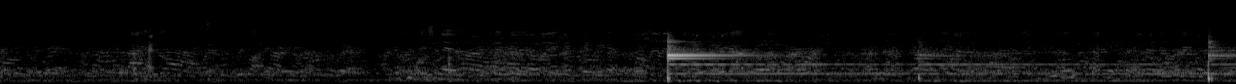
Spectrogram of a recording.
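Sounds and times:
room full of murmuring chatter: 0:00.0 - 0:12.3
bell rung to get attention: 0:06.7 - 0:12.3.

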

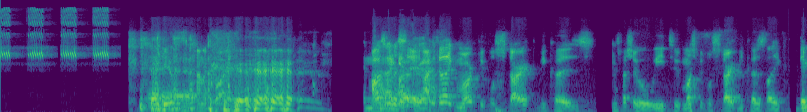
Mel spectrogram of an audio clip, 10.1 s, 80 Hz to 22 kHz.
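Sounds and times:
crickets chirping in high buzzing trills: 0:00.0 - 0:01.6
laughter: 0:01.6 - 0:04.2
speech: 0:01.8 - 0:03.8, 0:04.6 - 0:10.0.

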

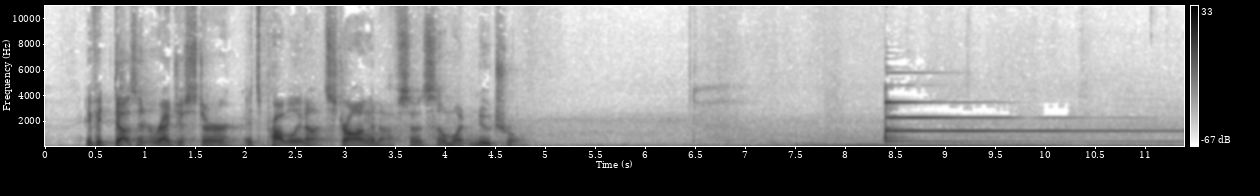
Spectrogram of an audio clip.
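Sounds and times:
speech: 0:00.4 - 0:04.9
steady low hum: 0:04.9 - 0:11.3
bell struck once and ringing: 0:08.4 - 0:11.3.

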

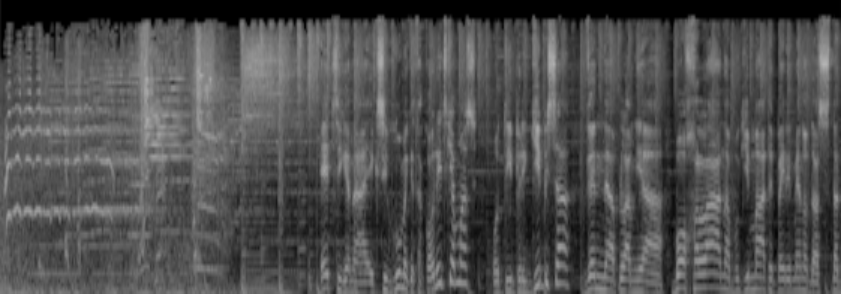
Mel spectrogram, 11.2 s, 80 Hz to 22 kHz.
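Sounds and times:
horse whinnying: 0:00.0 - 0:03.3
dense steady musical backdrop: 0:00.0 - 0:11.2
speech: 0:04.3 - 0:11.2.

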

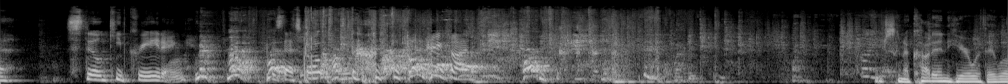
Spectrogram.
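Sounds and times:
speech: 0:00.0 - 0:07.4, 0:08.6 - 0:10.0
dog scrambling off a lap: 0:01.9 - 0:10.0
rustling and jostling: 0:02.2 - 0:10.0.

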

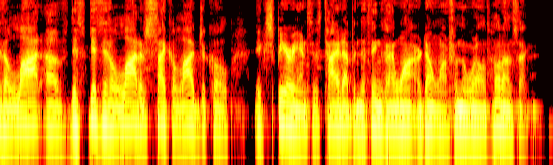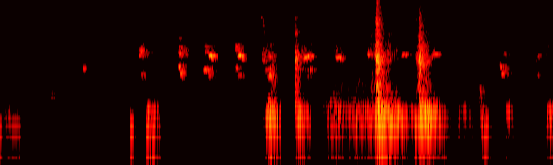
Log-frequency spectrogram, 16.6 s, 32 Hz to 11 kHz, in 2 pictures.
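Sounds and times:
speech: 0:00.0 - 0:08.1
dog barking outside: 0:10.4 - 0:14.9
thuds: 0:13.8 - 0:15.0.

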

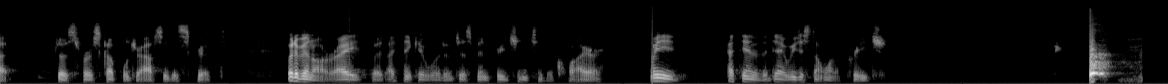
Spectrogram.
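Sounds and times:
speech: 0:00.0 - 0:09.0
dog barking: 0:10.9 - 0:11.3.

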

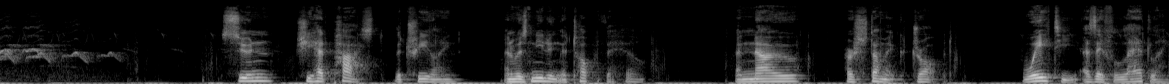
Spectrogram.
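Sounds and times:
cuckoo calling in a forest: 0:00.0 - 0:02.2
faint airy woodland background: 0:00.0 - 0:11.6
soft rustle: 0:00.9 - 0:10.6
speech: 0:02.3 - 0:06.6, 0:07.4 - 0:09.6, 0:10.2 - 0:11.6.

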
